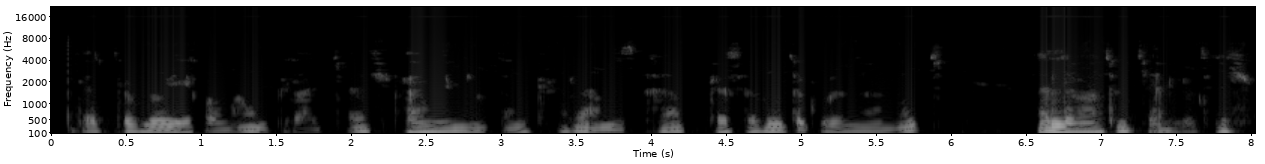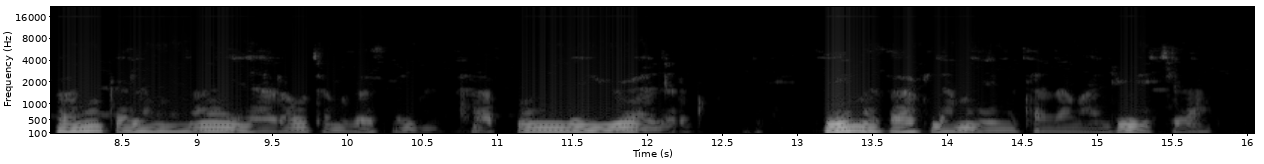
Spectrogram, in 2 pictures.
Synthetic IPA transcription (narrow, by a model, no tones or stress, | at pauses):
k̪ʼət̪ʼːɨβləwjɛkʼo̞mawɡɨɾat͡ʃʼːaʃɪ̥fanjɛnːiwt̪ʼənkʰəɾaməsʼhafkʰəsəɾut̪ʼɨkʼuɾɨnːanət͡ʃː | alːɨmat̪ʰo̞t͡ʃːa̰lːut̪jɛʃɪ̥fanukʼələmɨnːajaɾawt̪ʰəməsasajməsʼhafunlɨjːujad̪əɾɡu | jɪhməsʼhafləmɨnajnət̪ʰalamad͡ʒojɪt͡ʃɪlal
